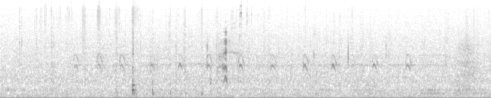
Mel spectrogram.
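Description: Near silence with a faint bird calling in a steady series of short, even notes, about two a second, plus a couple of soft knocks.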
